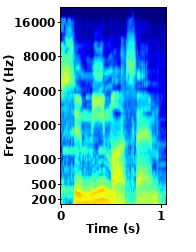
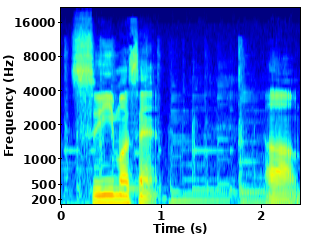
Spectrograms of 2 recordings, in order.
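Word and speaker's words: すみません: changed into something called, instead of sumimasen, it can become sui, like i, suimasen. So, but make sure that you don't type it that way, because in text it's still pronounced and like written as sumimasen.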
